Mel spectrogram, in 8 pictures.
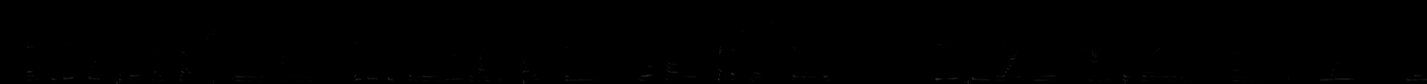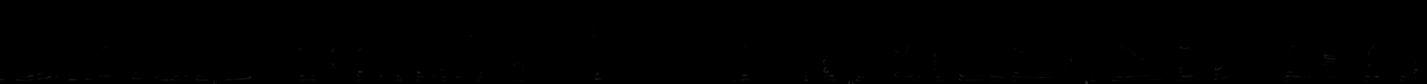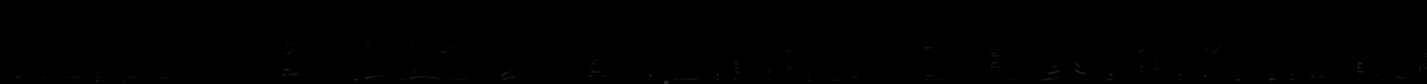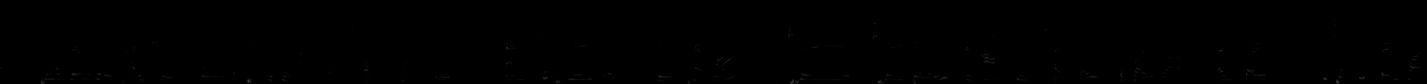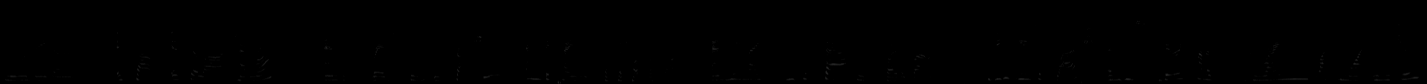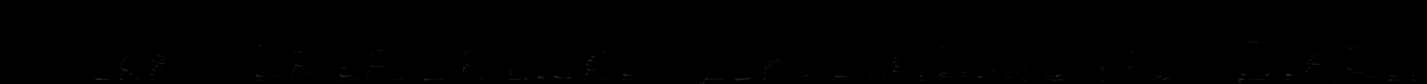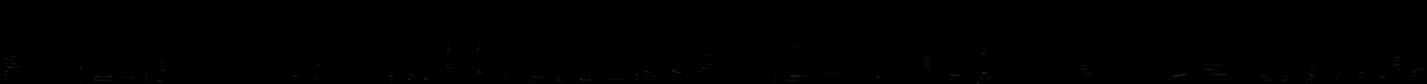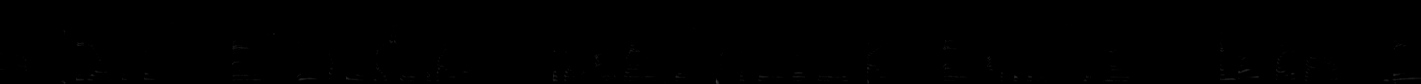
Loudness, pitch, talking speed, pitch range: -67 LUFS, 195 Hz, 140 wpm, 180-225 Hz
